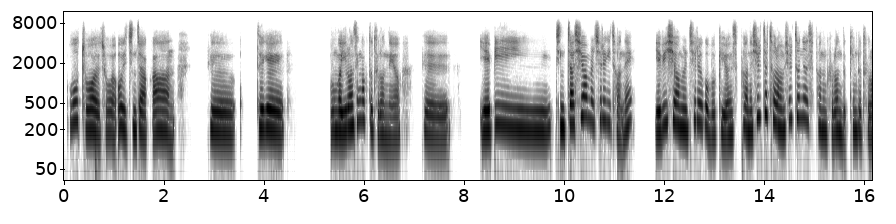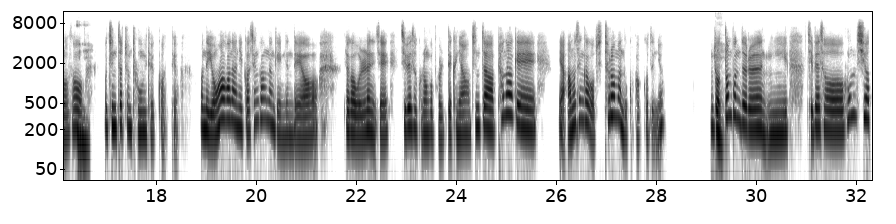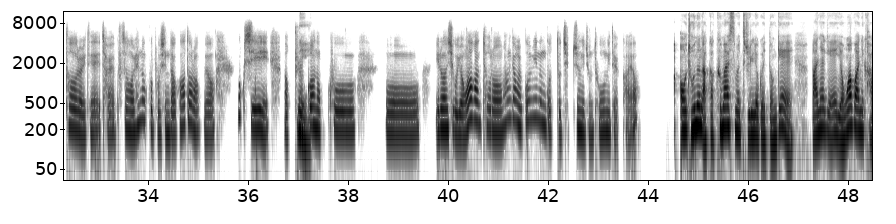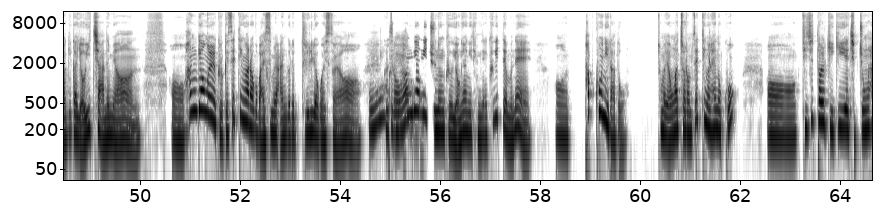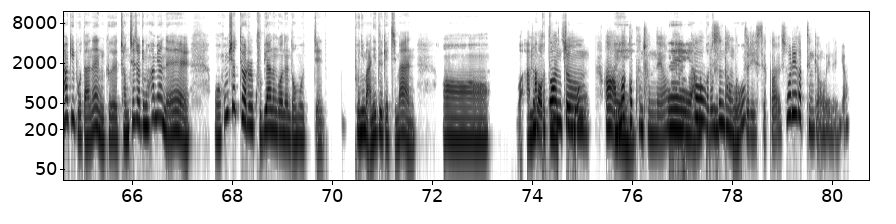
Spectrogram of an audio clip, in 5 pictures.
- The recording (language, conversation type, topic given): Korean, advice, 영화나 음악을 감상할 때 스마트폰 때문에 자꾸 산만해져서 집중이 안 되는데, 어떻게 하면 좋을까요?
- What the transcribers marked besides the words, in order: tapping; other background noise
